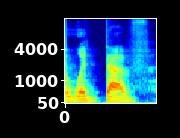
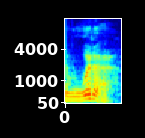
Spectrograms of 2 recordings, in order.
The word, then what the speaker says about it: would have: really fast would have notice the d in wood is a fast d you don't need to have a lot of tongue pressure to make that d it's super light a fluttering tongue i would have not i would dove that's too much d just would have he would have died if the shark had been real sometimes we dropped the v and say woulda noticed the use of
